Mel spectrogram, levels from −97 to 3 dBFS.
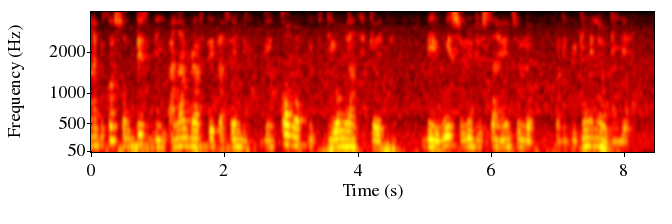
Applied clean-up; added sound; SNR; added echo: none; none; none; none.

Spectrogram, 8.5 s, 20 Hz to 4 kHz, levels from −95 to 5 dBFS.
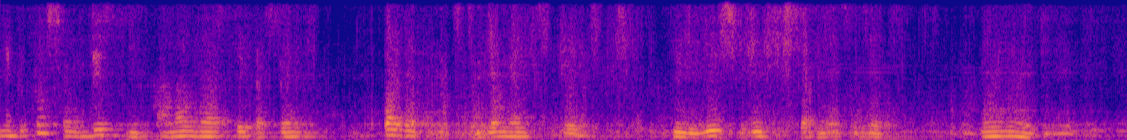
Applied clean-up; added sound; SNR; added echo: neural separator model SepFormer DNS4.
